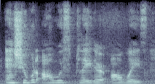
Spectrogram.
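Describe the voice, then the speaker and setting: A woman's voice: on the high side, moderate pace. Jittery young woman, noisy home video. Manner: rambling, nervous, heavy use of "like" as filler. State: spooked. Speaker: vlogger. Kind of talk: casual storytelling to camera. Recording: home video with steady outside noise. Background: building-washing noise outside.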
